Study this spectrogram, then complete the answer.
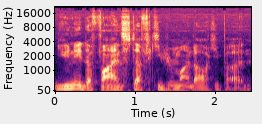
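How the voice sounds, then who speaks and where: At a moderate pace and with very wide pitch swings, a man talks with an American accent in a very clean recording with a silent background. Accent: hillbilly. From Southeast Ohio. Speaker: tradesman in addiction recovery. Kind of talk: casual chat.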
